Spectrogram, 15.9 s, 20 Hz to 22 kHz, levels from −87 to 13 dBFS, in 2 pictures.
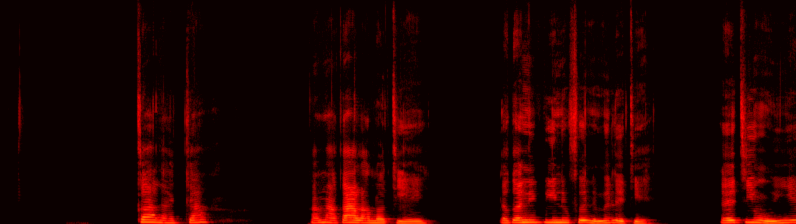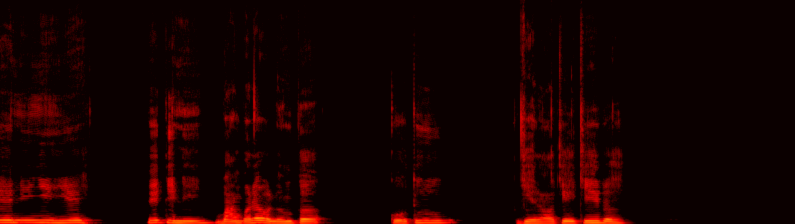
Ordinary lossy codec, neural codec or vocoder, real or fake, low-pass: none; none; real; none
